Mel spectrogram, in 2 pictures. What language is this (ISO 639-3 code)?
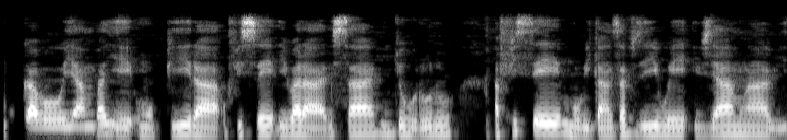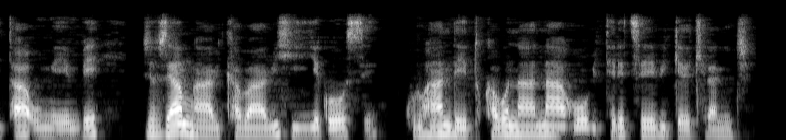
run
